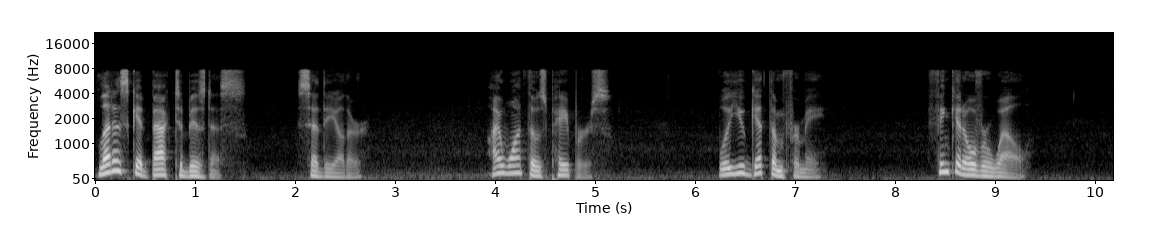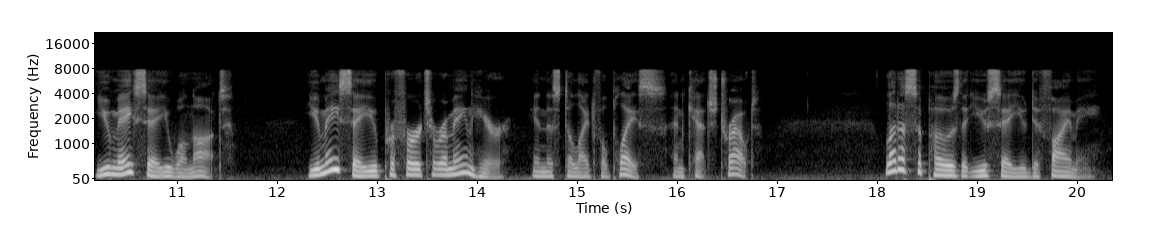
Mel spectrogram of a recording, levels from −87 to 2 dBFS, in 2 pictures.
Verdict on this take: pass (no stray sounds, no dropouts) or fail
pass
